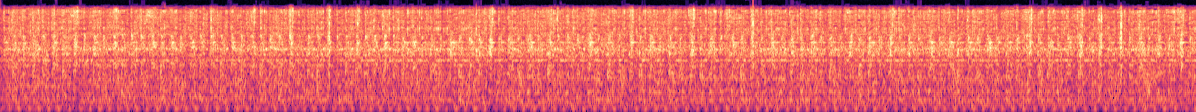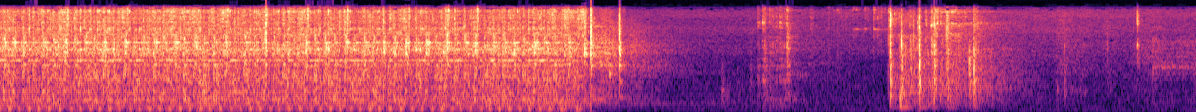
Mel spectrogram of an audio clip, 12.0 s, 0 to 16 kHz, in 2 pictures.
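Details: A 2004 Yamaha Zuma 50 after the starter clutch/belt-drive conical washer work-around repair: the small single-cylinder engine runs steadily for about nine seconds with an even, rapid beat, then shuts off. It sounds healthy.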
